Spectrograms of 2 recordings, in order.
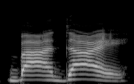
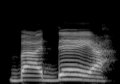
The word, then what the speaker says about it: baadaye: He had a very hard time saying baadaye. He used to say badeya, badeya, which is quite different. But now he made it up. He's okay. He says baadaye.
